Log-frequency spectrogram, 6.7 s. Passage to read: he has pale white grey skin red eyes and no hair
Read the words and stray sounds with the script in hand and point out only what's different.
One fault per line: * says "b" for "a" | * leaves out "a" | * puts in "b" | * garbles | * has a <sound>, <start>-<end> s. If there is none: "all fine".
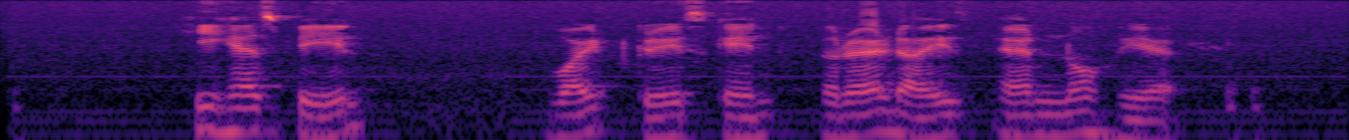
all fine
